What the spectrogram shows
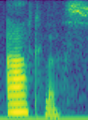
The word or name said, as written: atlas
